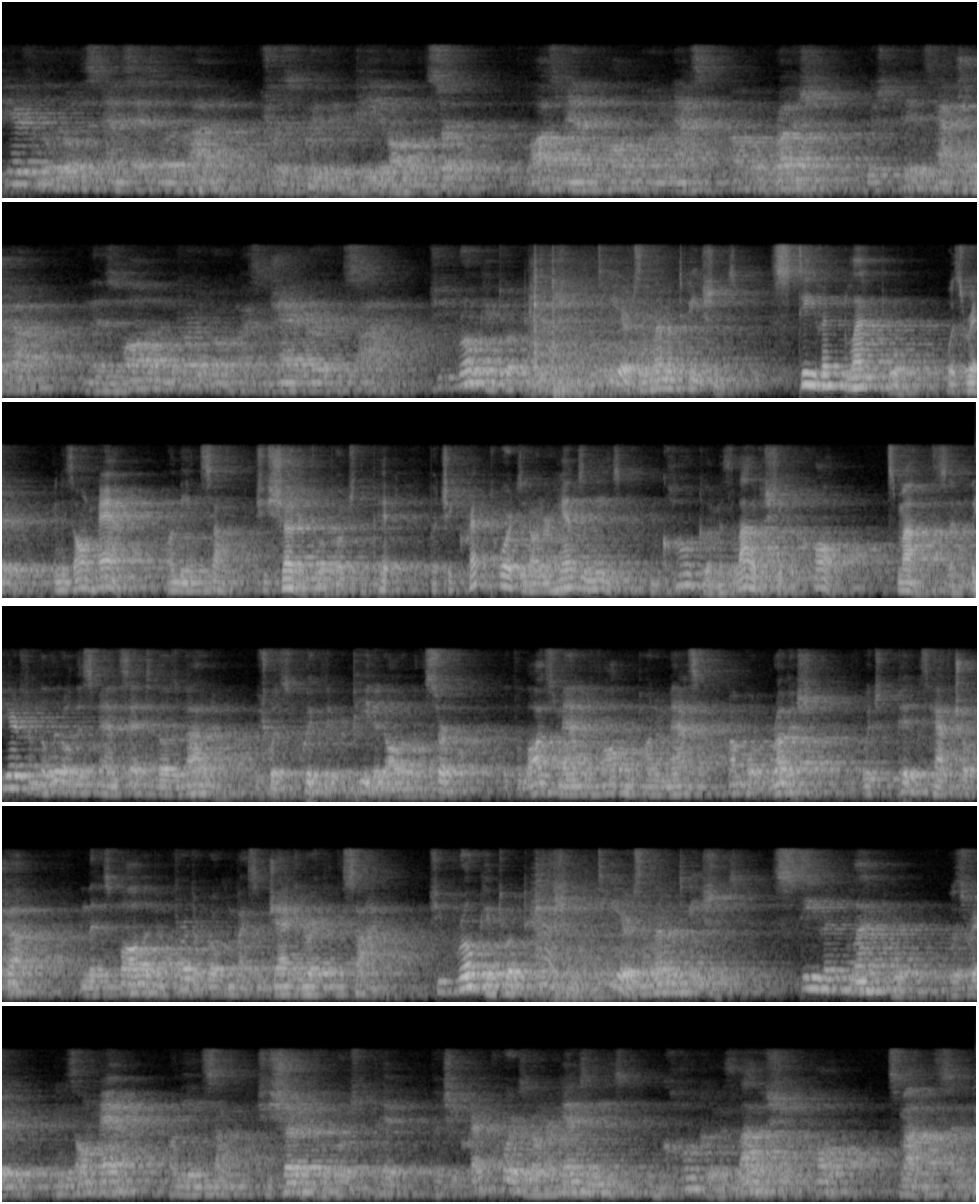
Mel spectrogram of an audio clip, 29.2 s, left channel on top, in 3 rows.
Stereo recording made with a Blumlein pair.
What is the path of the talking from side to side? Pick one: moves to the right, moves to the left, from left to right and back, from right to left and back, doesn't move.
moves to the left.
